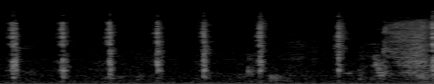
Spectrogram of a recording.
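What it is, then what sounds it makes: Kinetic sand disc being poked. A thin blue plastic stick pokes rows of holes into a flat, solid disc of pink-purple kinetic sand pressed into a round lid on a white table. Nine short, crisp, bright clicks sound at a steady, unhurried pace. A soft, grainy rustle builds near the end before a final click.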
